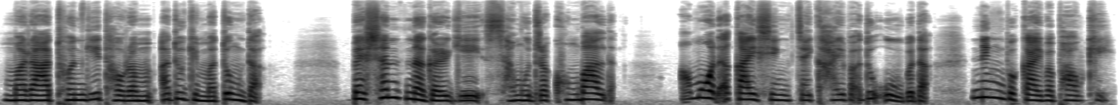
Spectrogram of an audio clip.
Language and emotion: Manipuri, sad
